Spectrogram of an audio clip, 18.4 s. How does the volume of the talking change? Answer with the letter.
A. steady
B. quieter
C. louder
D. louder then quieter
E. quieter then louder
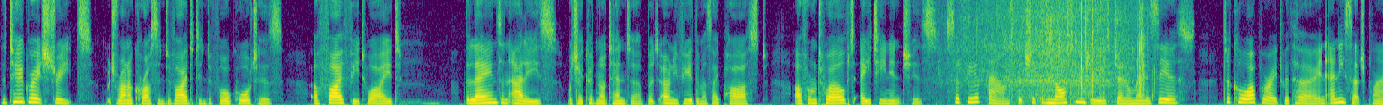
A.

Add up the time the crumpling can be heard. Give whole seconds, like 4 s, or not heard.
2 s.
